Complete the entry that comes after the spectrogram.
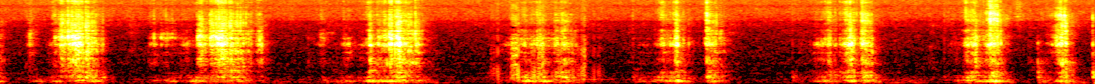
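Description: The thin pointed tip of a pink-handled curette or scalpel is drawn through a palm-sized solid dome of green kinetic sand in a white dish, scraping its surface. Soft, grainy rasping strokes rise and fade in an uneven rhythm, each carrying a low, dull body and a bright sandy hiss, with quiet pauses between them.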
